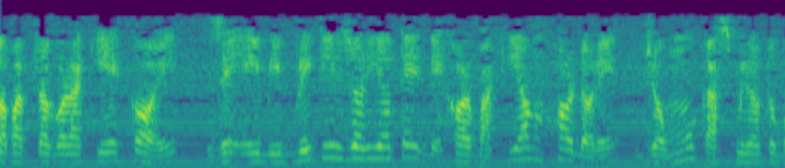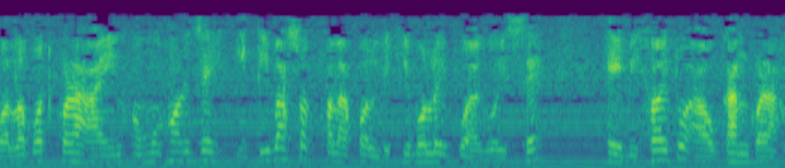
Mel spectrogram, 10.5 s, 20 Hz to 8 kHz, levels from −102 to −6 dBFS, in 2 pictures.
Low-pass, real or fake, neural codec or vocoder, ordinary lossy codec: 7.2 kHz; real; none; MP3, 24 kbps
